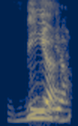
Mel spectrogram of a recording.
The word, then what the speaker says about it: wir: Then WIR, this is pronounced as weir. Weir. Weir. Weir. Weir. Ear sound also has to come.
